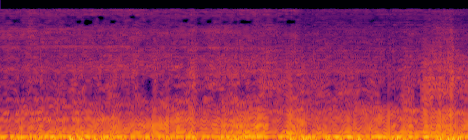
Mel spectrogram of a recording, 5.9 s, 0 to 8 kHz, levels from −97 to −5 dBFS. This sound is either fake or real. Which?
fake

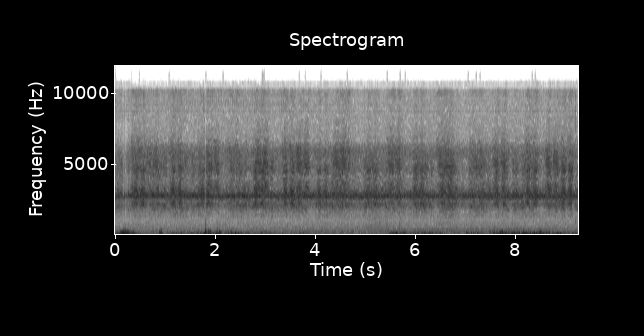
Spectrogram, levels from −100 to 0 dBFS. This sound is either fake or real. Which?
fake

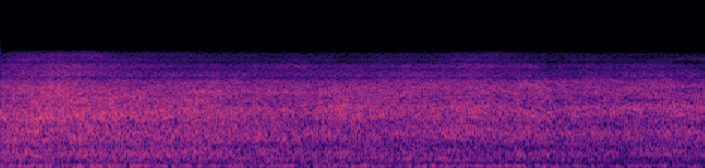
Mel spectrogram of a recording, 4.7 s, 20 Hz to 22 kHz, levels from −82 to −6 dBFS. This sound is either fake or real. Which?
fake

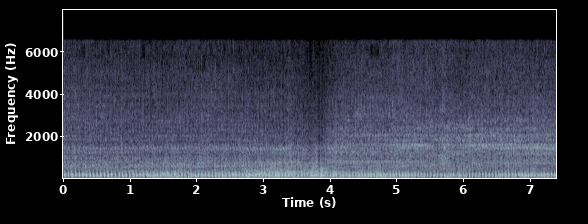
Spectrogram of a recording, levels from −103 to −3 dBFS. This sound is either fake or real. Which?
fake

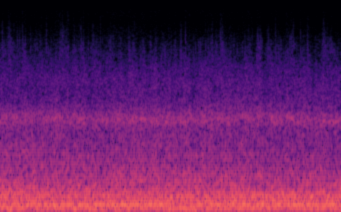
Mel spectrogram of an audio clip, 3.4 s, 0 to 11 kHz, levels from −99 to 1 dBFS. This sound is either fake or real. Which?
real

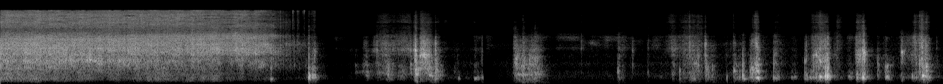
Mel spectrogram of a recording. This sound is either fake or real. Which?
fake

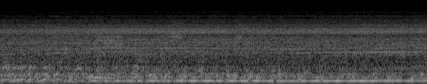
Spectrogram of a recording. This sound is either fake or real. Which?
real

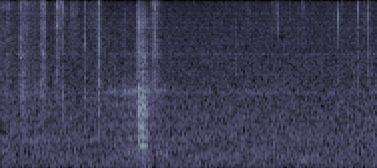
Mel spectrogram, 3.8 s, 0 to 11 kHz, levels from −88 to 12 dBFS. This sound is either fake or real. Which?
fake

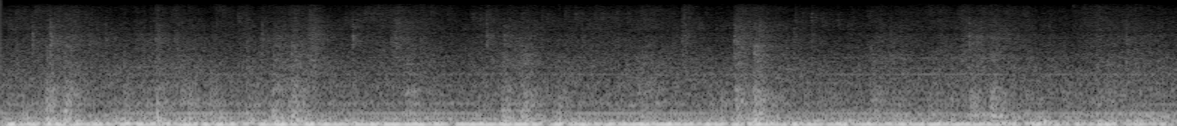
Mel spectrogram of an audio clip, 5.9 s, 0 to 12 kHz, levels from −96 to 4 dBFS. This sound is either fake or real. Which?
real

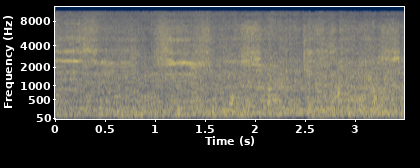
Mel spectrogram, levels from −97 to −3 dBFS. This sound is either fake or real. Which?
fake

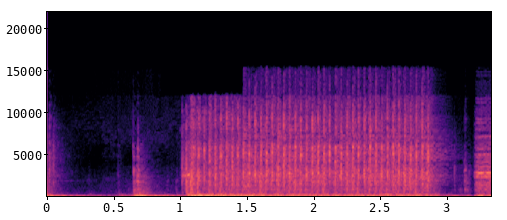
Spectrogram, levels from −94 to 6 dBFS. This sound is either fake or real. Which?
real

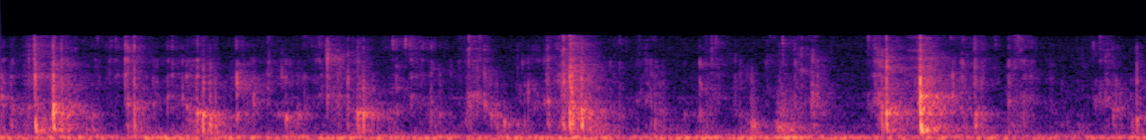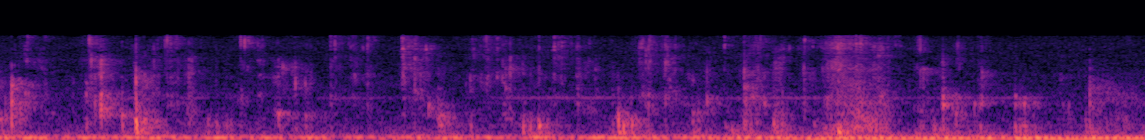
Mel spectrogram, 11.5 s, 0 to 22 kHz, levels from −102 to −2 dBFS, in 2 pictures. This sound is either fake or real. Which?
fake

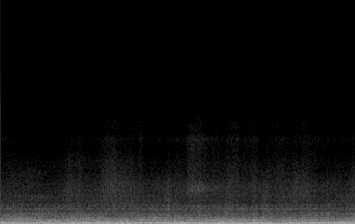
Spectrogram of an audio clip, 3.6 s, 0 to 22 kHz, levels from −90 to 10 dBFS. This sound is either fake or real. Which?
fake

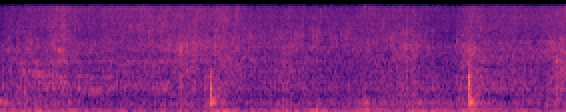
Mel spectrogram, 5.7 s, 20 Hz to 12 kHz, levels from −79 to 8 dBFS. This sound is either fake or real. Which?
real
